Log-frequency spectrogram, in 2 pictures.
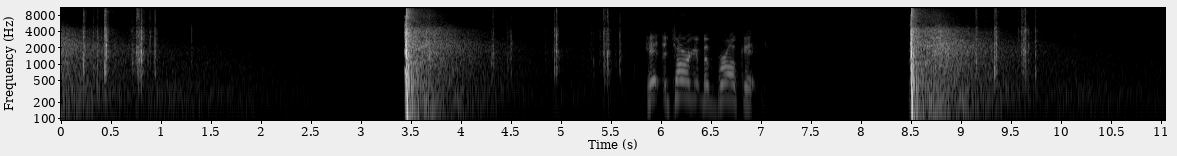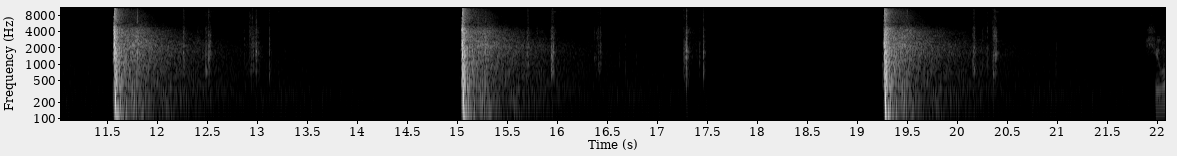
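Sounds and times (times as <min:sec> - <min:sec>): rifle shots with ringing tail: 0:00.0 - 0:01.6, 0:03.4 - 0:04.4, 0:08.5 - 0:10.0, 0:11.6 - 0:12.5, 0:15.0 - 0:16.0, 0:19.3 - 0:20.2
rifle bolt clicks: 0:00.1 - 0:01.4, 0:04.3 - 0:05.7, 0:09.1 - 0:10.2, 0:12.2 - 0:13.2, 0:17.2 - 0:17.6, 0:20.1 - 0:20.5.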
